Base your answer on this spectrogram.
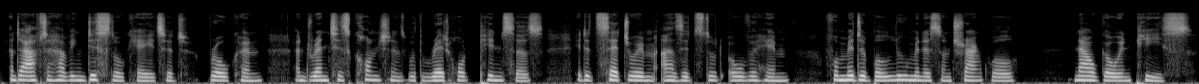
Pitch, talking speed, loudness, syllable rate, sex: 185 Hz, 155 wpm, -19 LUFS, 4.8 syllables/s, female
